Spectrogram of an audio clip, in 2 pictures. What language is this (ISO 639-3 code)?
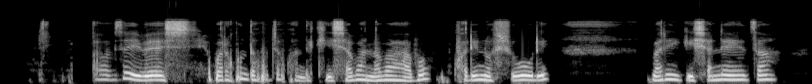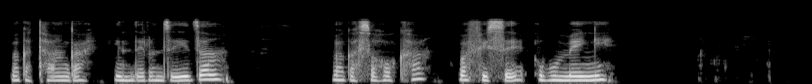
run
